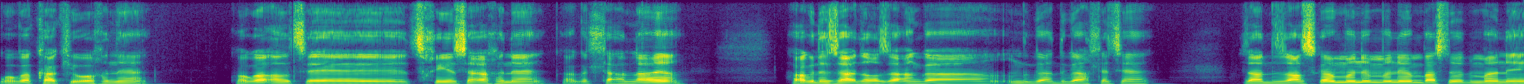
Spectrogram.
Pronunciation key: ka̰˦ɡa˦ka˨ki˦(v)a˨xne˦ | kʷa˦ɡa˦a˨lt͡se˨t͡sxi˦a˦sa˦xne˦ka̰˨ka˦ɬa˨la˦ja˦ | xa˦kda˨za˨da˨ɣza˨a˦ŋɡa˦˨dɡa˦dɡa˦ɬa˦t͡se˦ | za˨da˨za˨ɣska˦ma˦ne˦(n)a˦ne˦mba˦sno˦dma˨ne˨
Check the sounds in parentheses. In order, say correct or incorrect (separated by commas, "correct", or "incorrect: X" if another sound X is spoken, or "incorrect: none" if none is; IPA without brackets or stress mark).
incorrect: w, incorrect: m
